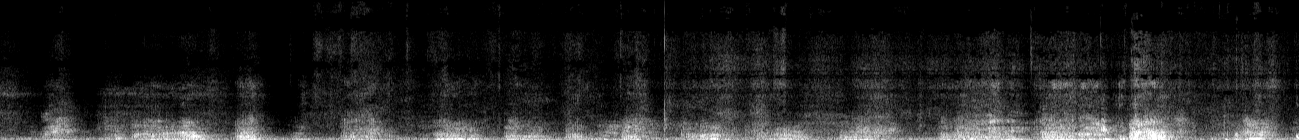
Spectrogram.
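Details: Rottweiler sisters in a tug-of-war game, growling; deep throaty growls in repeated surges about once a second, with gritty snarling texture and handling noise.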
